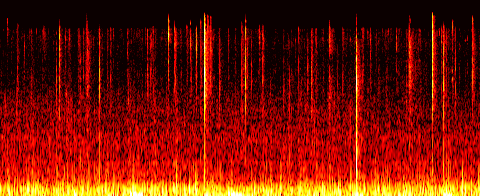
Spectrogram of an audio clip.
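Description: Very quiet: faint, irregular ticks and scratches of a pencil drawing on pattern paper and a plastic ruler being handled.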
